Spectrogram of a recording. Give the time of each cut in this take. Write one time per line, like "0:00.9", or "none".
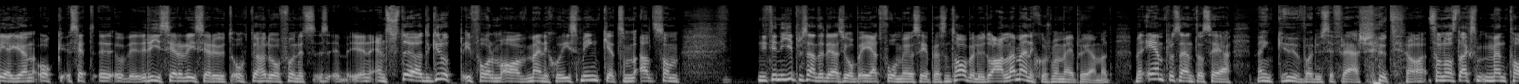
none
